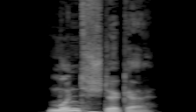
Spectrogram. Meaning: nominative/accusative/genitive plural of Mundstück
- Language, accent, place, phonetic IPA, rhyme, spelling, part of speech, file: German, Germany, Berlin, [ˈmʊntˌʃtʏkə], -ʊntʃtʏkə, Mundstücke, noun, De-Mundstücke.ogg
